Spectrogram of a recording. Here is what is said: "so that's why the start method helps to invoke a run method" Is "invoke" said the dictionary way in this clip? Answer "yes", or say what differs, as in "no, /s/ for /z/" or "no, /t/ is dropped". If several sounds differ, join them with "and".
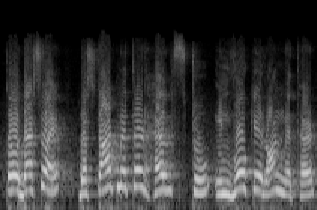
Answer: yes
